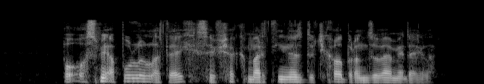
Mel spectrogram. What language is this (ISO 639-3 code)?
ces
